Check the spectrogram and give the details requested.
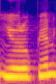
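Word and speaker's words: European: यूरोपियन की शुरुआत भले ही यह जो है इ से हो रहा है लेकिन जब हम इसका उच्चारण करते हैं, प्रोनाउंसिएशन करते हैं तो पढ़ते [नाक से की जाने वाली आवाज़] हैं ऐसे यूरोपियन ऐसे होता है ना।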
